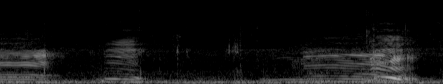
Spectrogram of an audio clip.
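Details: Cattle among dozens of tame cows running in green grass rice fields on a farm; several short moos with harmonic bands, the last rising and louder near the end, over low background rumble.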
